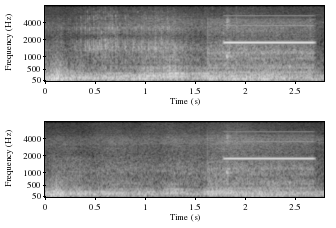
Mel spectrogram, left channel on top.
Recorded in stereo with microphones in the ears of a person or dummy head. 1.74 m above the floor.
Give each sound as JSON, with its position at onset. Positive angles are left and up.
{"t": 1.6, "sound": "a bell", "side_deg": 0}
